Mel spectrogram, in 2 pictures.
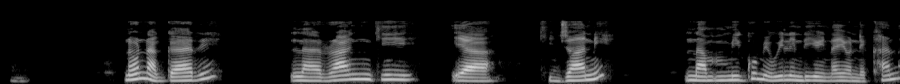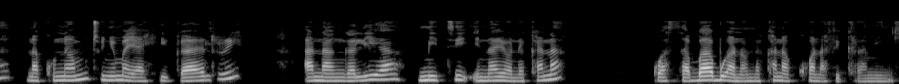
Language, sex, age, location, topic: Swahili, female, 18-24, Kisii, finance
